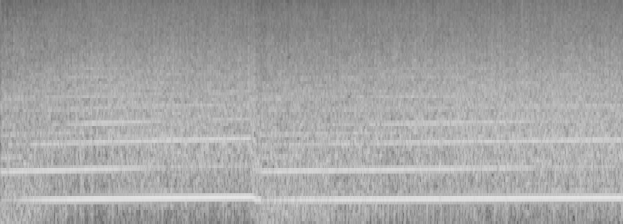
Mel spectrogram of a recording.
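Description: Open-wheel race car's engine at full throttle, recorded onboard, loud: the revs climb steadily, drop sharply with an upshift from fifth into sixth gear about two and a half seconds in, then climb again.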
